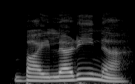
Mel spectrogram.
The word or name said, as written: bailarina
